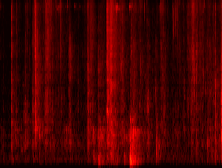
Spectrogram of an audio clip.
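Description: Clear cellophane gift-basket wrap and plastic packaging crinkling and rustling as they are handled, in irregular bursts, loudest about two seconds in.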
